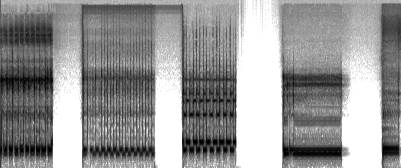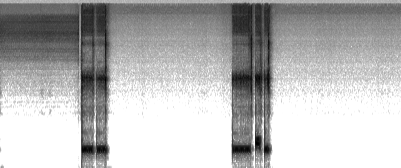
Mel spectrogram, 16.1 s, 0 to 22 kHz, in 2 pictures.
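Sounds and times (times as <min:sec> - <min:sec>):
steady dial tone: 0:07.6 - 0:10.2.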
